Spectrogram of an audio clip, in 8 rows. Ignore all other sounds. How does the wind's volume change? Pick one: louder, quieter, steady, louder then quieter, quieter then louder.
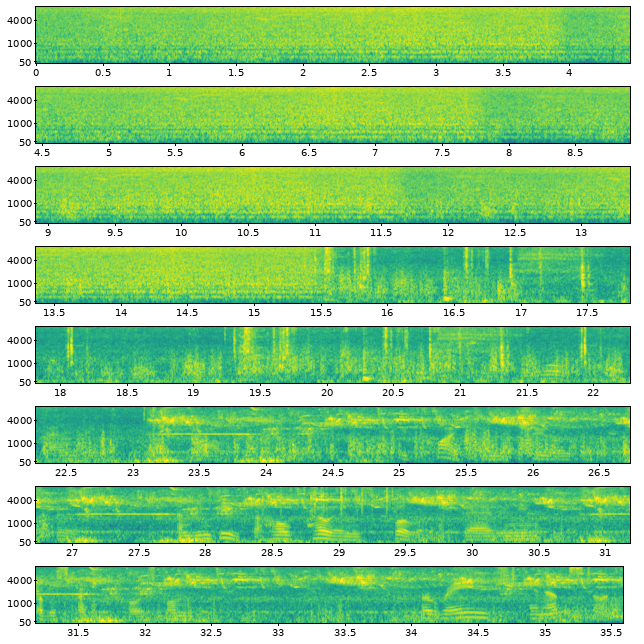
steady.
